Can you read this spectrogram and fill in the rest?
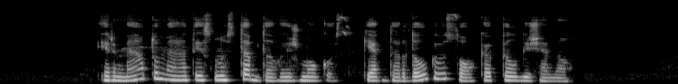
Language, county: Lithuanian, Kaunas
